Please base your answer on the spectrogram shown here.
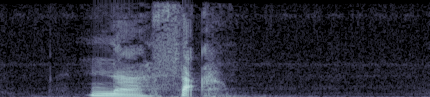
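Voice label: "nasa", Tlacochahuaya Zapotec; joyful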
